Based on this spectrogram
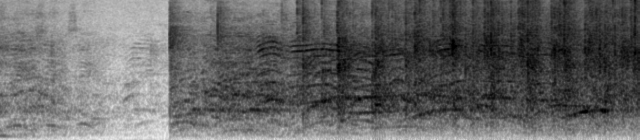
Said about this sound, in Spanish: Si le va a dar el aplauso al Señor, dáselo bien.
